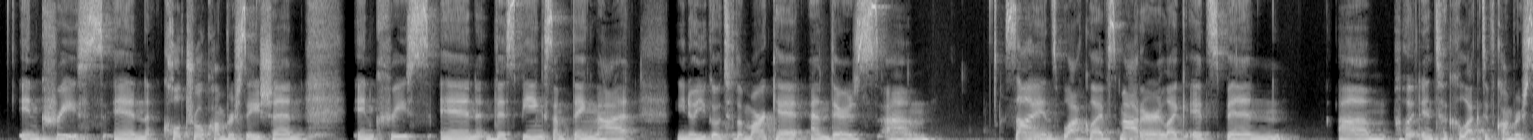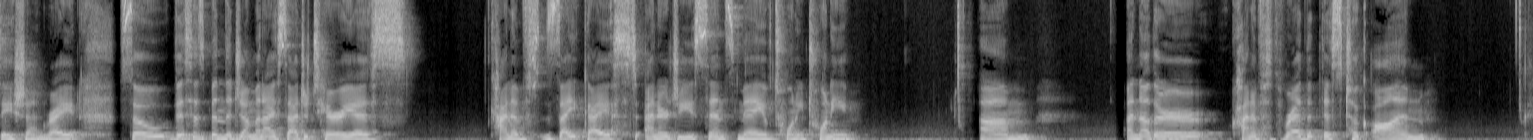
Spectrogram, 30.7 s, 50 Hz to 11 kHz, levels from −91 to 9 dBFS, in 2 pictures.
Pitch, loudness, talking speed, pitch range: 190 Hz, -17 LUFS, 110 wpm, 180-205 Hz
